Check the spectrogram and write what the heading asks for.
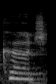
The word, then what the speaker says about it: Couch: cooch street for instance spelled couch pronounced cooch it's willamette not willamette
